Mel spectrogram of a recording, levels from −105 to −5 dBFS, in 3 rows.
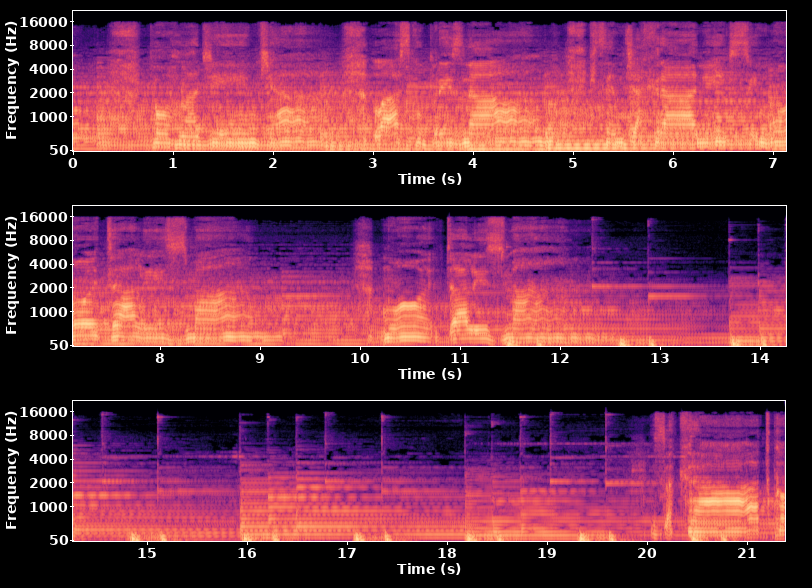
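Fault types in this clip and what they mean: Overlap-add ripple: the audio has been split into windowed frames and rejoined with an overlap whose windows do not add up to a constant gain, so the level dips and recovers once per frame for the whole clip. Here the swing is very deep, about 60 dB, and repeats at around 100 Hz, turning the sound into a metallic buzz with extra tones around each note that modulates everything rather than a gentle tremolo.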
